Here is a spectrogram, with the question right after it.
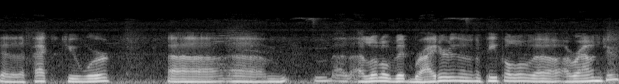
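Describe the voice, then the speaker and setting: Noticeable background noise sits behind a man of medium pitch whose loudness swings widely. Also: fairly even intonation, moderate pace. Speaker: interviewer. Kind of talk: interview questions.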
